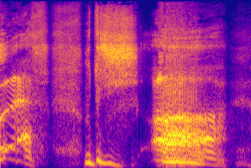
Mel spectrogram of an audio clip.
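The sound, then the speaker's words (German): A voice imitates a bodybuilder's strained groaning while lifting weights in a gym, a few short effortful grunts building into a long, loud, drawn-out groan, with no words. “und diese dummen scheiß Bodybuilder-Typen, die dann immer so schreien und das Gewicht knallt irgendwo.”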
